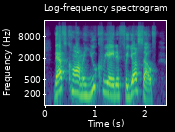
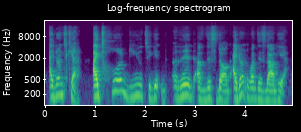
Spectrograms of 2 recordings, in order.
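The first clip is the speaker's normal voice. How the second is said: low, softening, dismissive retort; dismissive father; 3 semitones lower, 6 dB quieter than usual. Retold or imitated. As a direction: imitate a father laying down the law quietly. Retold father refusing the dog.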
